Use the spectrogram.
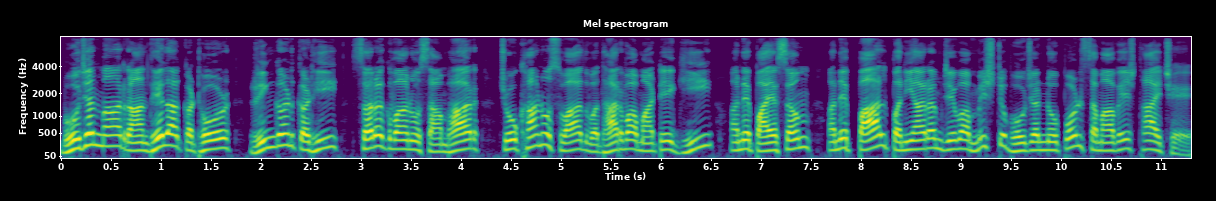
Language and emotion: Gujarati, neutral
